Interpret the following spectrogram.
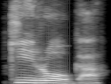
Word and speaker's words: Quiroga: No, we're going to pronounce both of them as K. Okay, we're not pronouncing it anyhow. We just pronounce both of them as K. Por ejemplo, Quinto or Quiroga. No, they're both places U is not pronounced anyhow.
